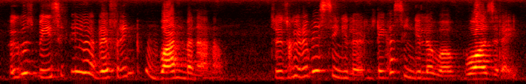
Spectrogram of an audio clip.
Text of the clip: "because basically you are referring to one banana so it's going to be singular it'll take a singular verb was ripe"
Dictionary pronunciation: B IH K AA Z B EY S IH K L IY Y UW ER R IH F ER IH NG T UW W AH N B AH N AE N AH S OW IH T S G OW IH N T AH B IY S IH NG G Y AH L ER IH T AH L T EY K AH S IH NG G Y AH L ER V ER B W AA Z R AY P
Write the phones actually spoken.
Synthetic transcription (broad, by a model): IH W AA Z B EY S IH K IY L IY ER R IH F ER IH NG T UW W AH N B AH N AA N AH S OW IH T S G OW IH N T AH B IY S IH NG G Y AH L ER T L T EY K AH S IH NG G Y AH L ER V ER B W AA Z R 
